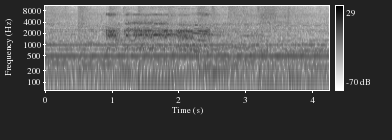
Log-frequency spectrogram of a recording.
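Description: A rooster crowing once, for about a second and a half, starting about a second in, over steady background music.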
